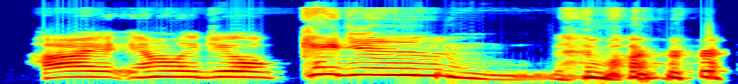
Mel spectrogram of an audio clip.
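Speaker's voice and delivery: drawing out the name with a laugh; cheery greeting. Retold or imitated. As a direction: call the names out warmly and slowly. Reading chat greetings cheerfully.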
